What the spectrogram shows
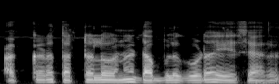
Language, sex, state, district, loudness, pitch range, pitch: Telugu, male, Andhra Pradesh, Sri Satya Sai, -19 LUFS, 95-105 Hz, 100 Hz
